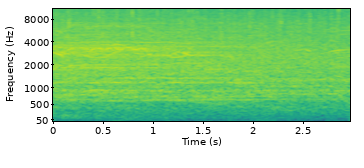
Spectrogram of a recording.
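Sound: basketball arena crowd cheering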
